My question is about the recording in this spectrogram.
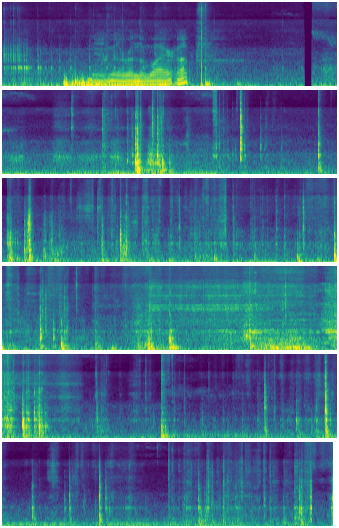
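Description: Scattered clicks, knocks and rattles of hard plastic as the removed gauge pod and its white housing are handled, pressed and fitted together by hand, with the antenna cable worked around it. A brief murmur of voice about a second in.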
